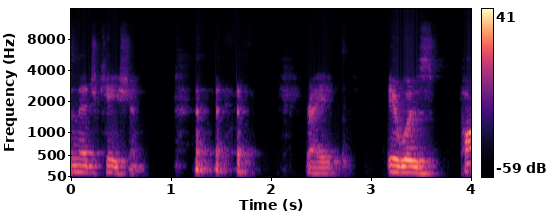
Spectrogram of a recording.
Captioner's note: laughing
